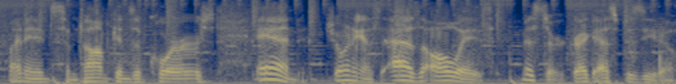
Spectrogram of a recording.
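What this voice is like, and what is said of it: Hoarse, nearly lost voice. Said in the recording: “As you can probably tell already, I've lost my voice”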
